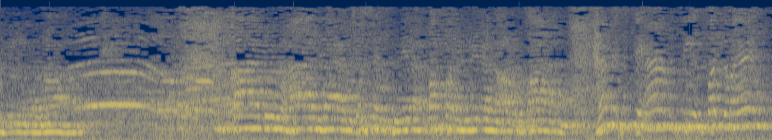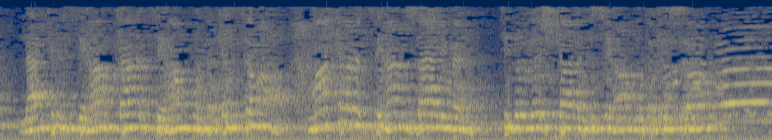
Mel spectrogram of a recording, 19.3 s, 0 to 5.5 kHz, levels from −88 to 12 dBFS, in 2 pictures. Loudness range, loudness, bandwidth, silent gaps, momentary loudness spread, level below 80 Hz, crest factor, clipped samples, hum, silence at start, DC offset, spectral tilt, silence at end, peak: 2 LU; -12 LUFS; 5 kHz; none; 4 LU; -32 dBFS; 10 dB; under 0.1%; none; 0 s; 2%; -10.5 dB/octave; 0 s; 0 dBFS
